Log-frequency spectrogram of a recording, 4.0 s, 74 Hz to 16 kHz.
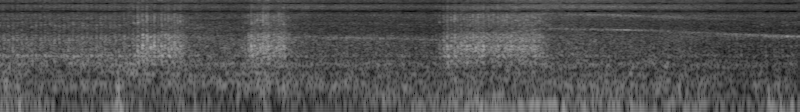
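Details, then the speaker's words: RAM 2500 Cummins diesel after turbo rebuild, new turbo with slight shaft play but spinning freely: steady idle with a clean turbo whistle rising on each throttle blip, spooling better and building more boost than before. "You can hear it spin a lot better. Building a lot more boost than it was."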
